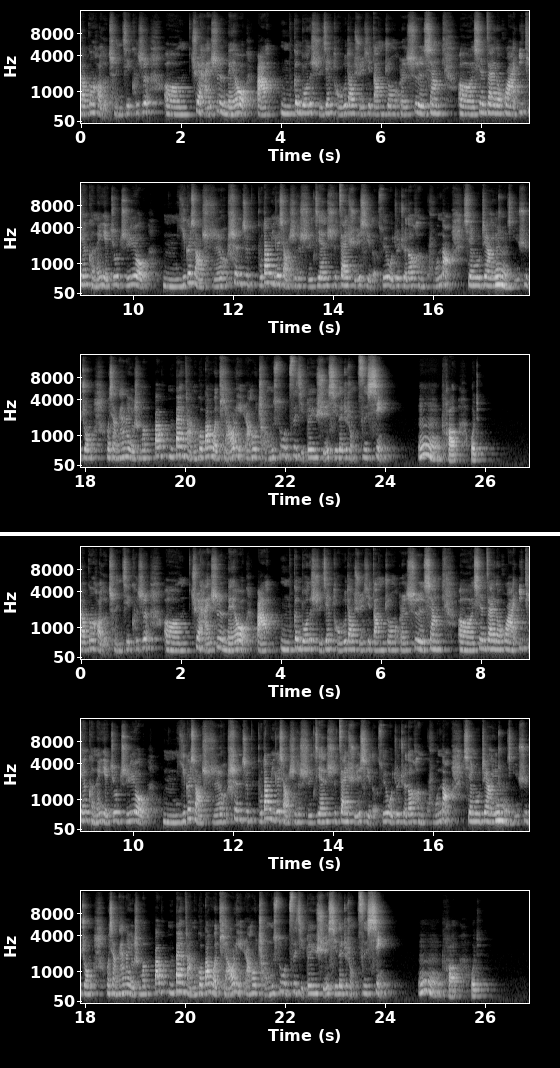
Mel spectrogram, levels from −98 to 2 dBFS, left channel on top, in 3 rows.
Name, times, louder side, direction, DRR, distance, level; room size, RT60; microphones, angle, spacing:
voice 1, 0.0-17.4 17.7-24.0, right 1 dB, 10° right, 2 dB, 0.6 m, -30 dB
voice 2, 17.2-17.6 24.7-25.9, left 3 dB, 65° left, 10 dB, 0.4 m, -27 dB
4.3 x 3.2 x 3.4 m, 0.66 s
head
